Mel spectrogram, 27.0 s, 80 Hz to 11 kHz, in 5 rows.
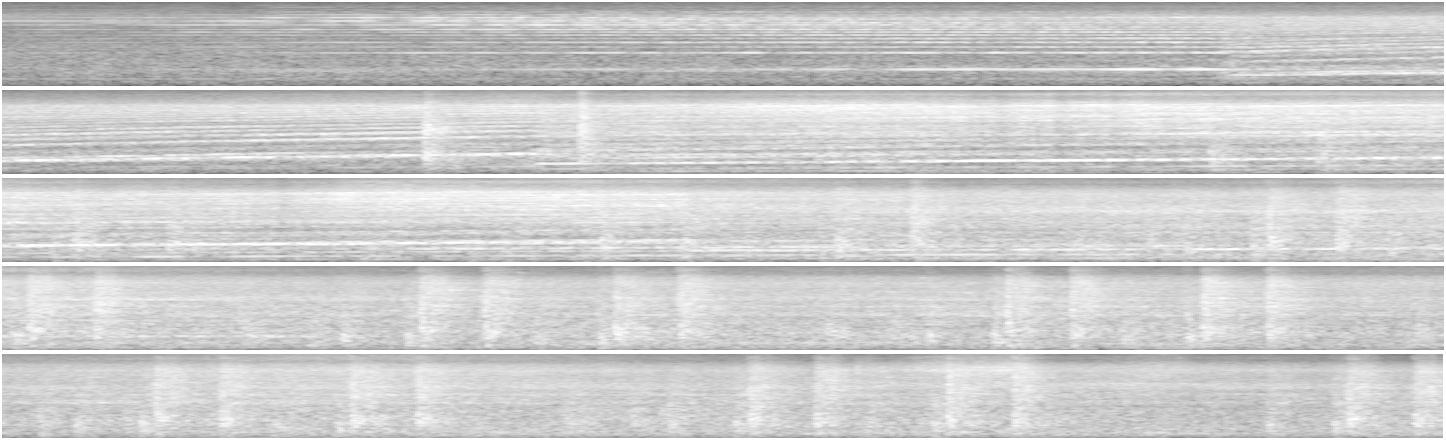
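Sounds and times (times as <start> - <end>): train traction motor whine: 0.0 - 26.0
train wheels clacking over rail joints: 6.9 - 25.7, 26.3 - 27.0.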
